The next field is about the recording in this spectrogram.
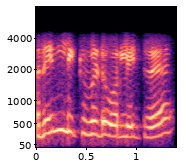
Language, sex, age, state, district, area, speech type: Tamil, female, 18-30, Tamil Nadu, Viluppuram, rural, conversation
